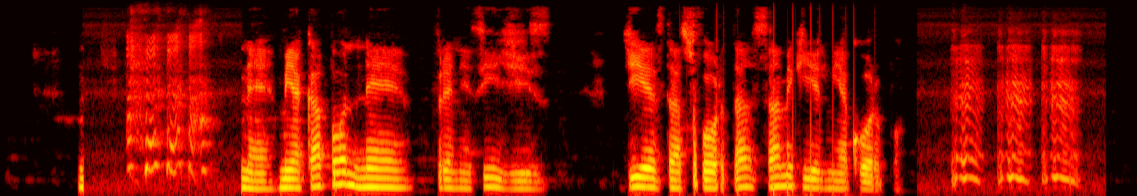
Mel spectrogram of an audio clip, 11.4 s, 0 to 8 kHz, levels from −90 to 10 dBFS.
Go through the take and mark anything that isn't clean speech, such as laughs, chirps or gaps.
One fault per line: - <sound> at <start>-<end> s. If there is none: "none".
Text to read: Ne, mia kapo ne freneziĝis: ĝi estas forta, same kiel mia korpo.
- laugh at 1.0-2.2 s
- throat clearing at 9.5-10.8 s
